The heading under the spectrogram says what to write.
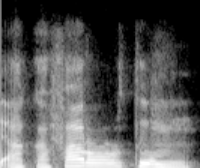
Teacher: Kemudian ro sukun didahului oleh huruf yang berharakat fathah, maka ro sukunnya itu hukumnya ro tafkhim, dibaca dengan tebal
